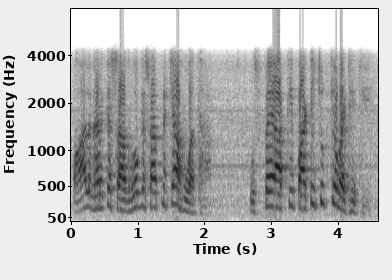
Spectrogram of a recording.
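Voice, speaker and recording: Male party spokesman, high voice, accusatory, phone-like audio. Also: sing-song, normal speed, husky. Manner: indignant, accusatory questions. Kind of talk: televised debate argument. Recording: tinny phone-line audio.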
